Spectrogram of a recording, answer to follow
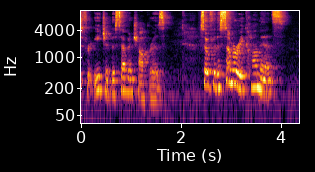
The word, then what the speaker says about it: chakra: But chakra with a hard ch like chair is closer to the Sanskrit pronunciation.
